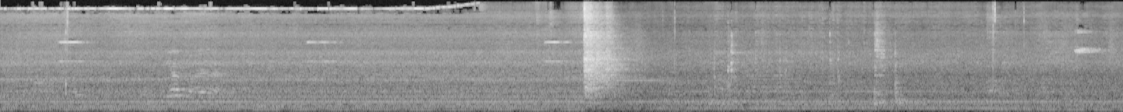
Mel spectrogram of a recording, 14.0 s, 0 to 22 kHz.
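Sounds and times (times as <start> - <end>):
furnace electrical hum: 0.0 - 14.0.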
